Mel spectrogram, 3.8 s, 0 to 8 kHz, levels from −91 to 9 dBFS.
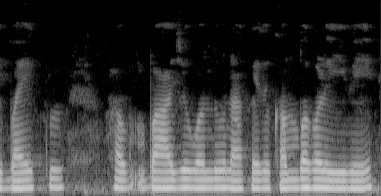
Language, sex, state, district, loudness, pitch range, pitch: Kannada, female, Karnataka, Bidar, -15 LUFS, 120-130 Hz, 125 Hz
